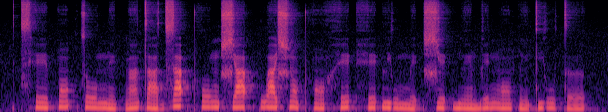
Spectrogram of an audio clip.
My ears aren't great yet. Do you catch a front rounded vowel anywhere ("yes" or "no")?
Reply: no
